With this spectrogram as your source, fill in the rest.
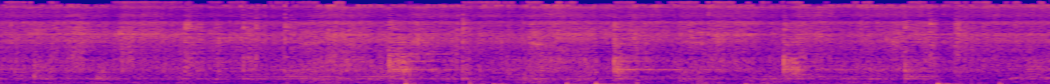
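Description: Vegetables, including pumpkin, fry in an open pan for a Bengali mixed-vegetable curry, giving a steady, close sizzle and hiss that runs unbroken throughout, with faint stirring scrapes now and then.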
